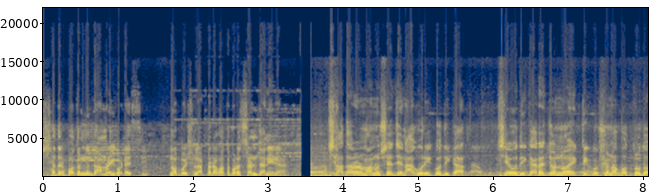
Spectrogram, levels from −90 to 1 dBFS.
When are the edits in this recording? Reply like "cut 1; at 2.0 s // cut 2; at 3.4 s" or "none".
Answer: cut 1; at 3.5 s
